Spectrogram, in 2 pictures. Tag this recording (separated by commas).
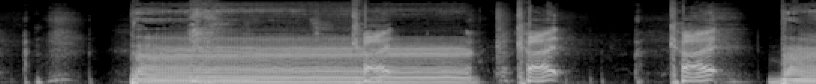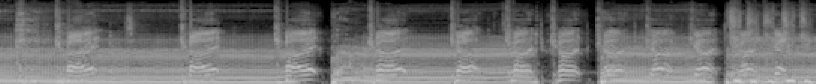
Speech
